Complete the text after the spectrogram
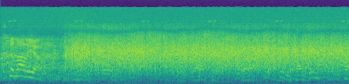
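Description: Hands clap in steady applause.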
